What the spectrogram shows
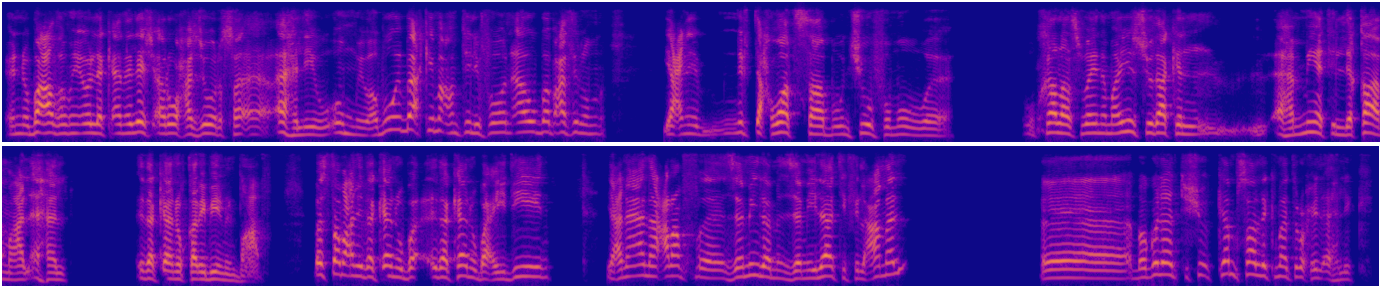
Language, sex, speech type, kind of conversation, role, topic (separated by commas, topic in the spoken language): Arabic, male, conversation, unstructured, none, هل إنت شايف إن التكنولوجيا بتقرّب العيلة من بعض ولا بتبعّدها؟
